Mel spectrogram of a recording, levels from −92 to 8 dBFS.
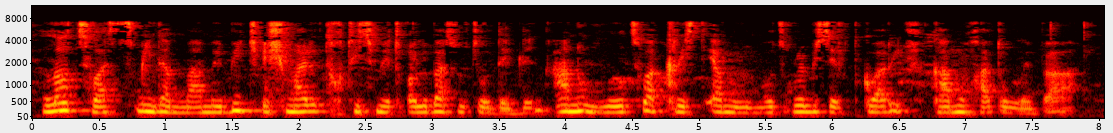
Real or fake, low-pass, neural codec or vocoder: real; 7.2 kHz; none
